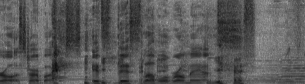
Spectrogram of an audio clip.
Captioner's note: Katya laughs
